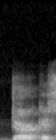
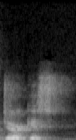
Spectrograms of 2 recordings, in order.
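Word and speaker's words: Dricus: has subs listen I'm just gonna say his name's dracus though it's d-r-i-c so excuse me excuse me dracus I apologize duplex C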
